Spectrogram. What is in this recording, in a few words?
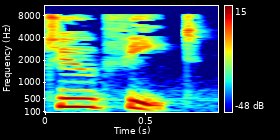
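"Tube feet", English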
